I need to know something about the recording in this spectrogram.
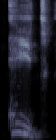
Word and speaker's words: ate: And listen, by the way, so it's eat in the present, and in the past it becomes eight. It's like the number eight.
